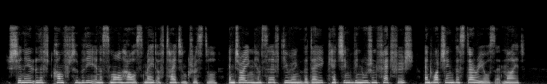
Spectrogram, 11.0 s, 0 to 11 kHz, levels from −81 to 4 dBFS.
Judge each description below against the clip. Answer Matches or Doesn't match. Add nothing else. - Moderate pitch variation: Doesn't match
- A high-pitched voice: Matches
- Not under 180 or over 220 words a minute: Doesn't match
